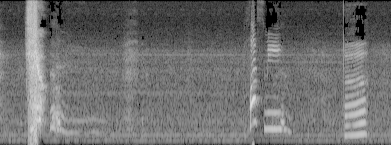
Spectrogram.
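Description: One loud, sharp sneeze burst, followed by brief spoken replies from other people in a quiet indoor room: an ordinary sneeze.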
